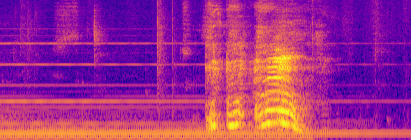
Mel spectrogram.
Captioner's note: Sam clears his throat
